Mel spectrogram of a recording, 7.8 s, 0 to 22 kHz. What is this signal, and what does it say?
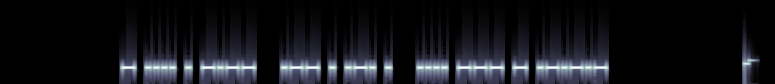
Morse code, heard as a keyed tone, about 32 wpm, 700 Hz. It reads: THEY WERE HOT.
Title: Sentences from Top 1000 Words - Review Part 3 - 30wpm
